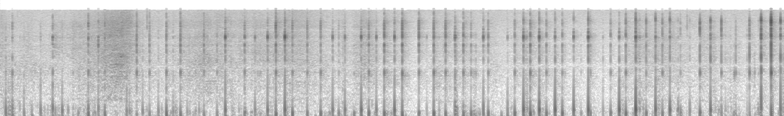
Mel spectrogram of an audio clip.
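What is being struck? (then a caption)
Smartphone in a plastic case. A handheld smartphone in a solid black plastic case is rapidly tapped and scratched with fingernails close to the microphone. The result is a fast, steady stream of dry, sharp clicks with a low, thumpy body and almost no ring, over a faint scratchy hiss.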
